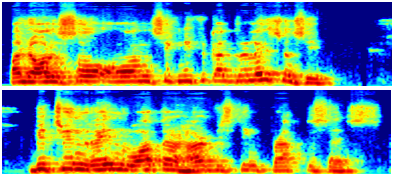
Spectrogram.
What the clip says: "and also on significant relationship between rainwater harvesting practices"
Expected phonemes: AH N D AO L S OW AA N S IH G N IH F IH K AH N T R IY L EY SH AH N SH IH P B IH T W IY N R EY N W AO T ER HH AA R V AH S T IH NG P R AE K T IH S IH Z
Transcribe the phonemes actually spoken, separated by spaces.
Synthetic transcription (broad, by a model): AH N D AO L S OW AA N S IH G N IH F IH K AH N T R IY L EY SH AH N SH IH P B IH T W IY N R EY N W AO T ER HH AA R V AH S T IH NG P R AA K T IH S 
